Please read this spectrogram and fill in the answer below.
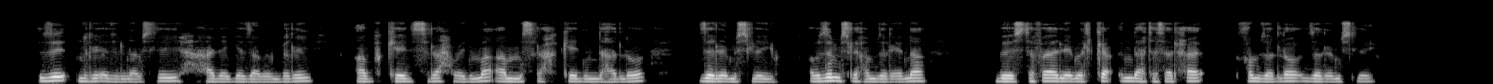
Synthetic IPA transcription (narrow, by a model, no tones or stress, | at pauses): ʔɨzinɨɾiʔozɐlnamɨsliħad̪ɐɡɐzamɐmbɐɾi | ʔaβkʰejd̪sɨɾaħwɔjd̪ɨmːaʔaβmɨsɾaħkʰejd̪ɨnd̪aɦalːɐwo | zɐɾʔimɨsliɨjːu | ʔaβɨzimɨslikʰɐmzɐɾʔena | bɨzɨt̪ʰɐfɐlalɐjemɐɾkʰɐʕɨnd̪at̪ʰɐsɐɾħɐ | kʰɐmzɐlːozɐɾʔimɨsliɨjːu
